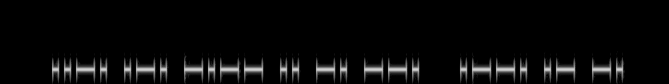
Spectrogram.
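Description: Morse code sent at about 20 words per minute: a single steady mid-pitched tone keyed into crisp short and long beeps, grouped into letters with brief pauses between them, with no voices.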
